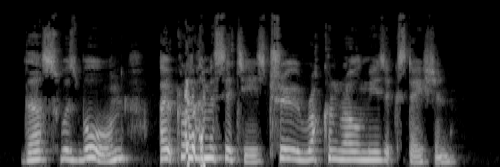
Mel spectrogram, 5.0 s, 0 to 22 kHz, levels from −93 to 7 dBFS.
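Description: Just after "was born", from about 1.84 to 2.05 s, the speech breaks into a brief garbled flutter. These are frames out of order: two adjacent blocks of about 72 ms each play swapped, which fits runs of three frames exchanged, and no time is lost.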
